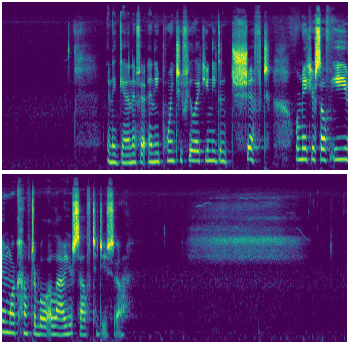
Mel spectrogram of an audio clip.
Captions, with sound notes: And again, if at any point you feel like you need to shift or make yourself even more comfortable, allow yourself to do so. (breathing deeply)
